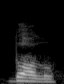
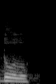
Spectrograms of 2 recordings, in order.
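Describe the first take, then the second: First: The first vowel is an open o. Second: The first vowel is a closed o. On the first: The speaker calls it right. "a gente usa o O aberto" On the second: The speaker calls it wrong. "Por isso que a gente não usa dolo"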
